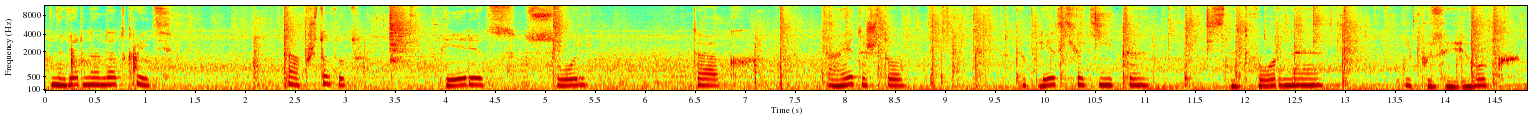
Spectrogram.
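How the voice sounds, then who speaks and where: A woman playing an unsettled teenage schoolgirl muttering to herself, haltingly thinking aloud in an audio drama. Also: mid-range voice, fairly even intonation, low-quality recording. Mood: puzzled, searching. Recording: loud music over the voice.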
